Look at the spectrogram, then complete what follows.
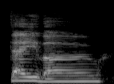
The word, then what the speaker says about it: Dejvo: Davo! Oh, that's how you pronounce it. So A1 Dejvo is pronounced Davo.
